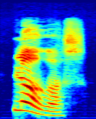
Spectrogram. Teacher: no hay un descenso tonal no se produce el descenso o sea la la entonación queda como incompleta en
